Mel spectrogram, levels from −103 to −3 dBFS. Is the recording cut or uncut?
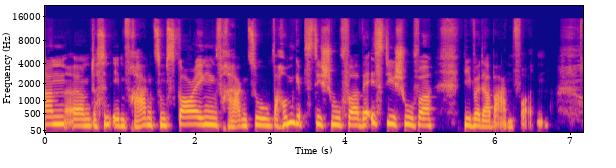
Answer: uncut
